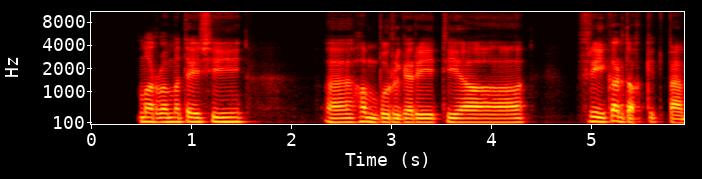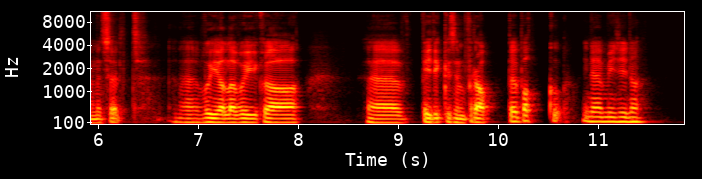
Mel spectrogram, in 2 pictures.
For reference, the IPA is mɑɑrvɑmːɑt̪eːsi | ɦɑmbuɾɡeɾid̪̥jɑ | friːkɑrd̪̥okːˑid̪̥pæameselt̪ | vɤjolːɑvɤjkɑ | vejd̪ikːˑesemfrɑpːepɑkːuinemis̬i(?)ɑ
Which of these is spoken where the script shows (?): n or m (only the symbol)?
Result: n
